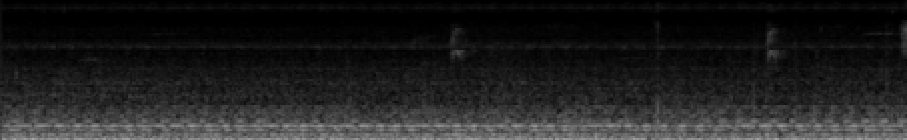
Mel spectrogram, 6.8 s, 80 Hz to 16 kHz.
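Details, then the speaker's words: Evenflow by Robeson 20-inch box fan, needs cleaning, recorded from the back on low speed; steady low rumble with faint constant hum, no ticking or scraping. Running evenly and normally on low. "the operating sound on low. Put it to medium."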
